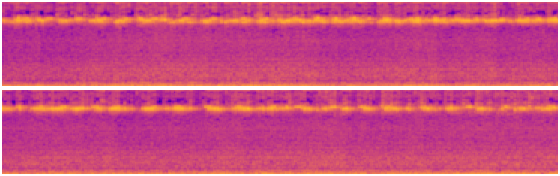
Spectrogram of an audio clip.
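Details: Steady chorus of crickets, a high piercing trill running without pause, rapid pulses with brief small gaps, set against a noticeable low background rumble.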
